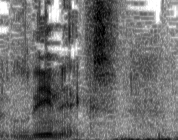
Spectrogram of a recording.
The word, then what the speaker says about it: Linux: Actually, I think he calls it Linux because his name is Linus. He pronounces that way.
